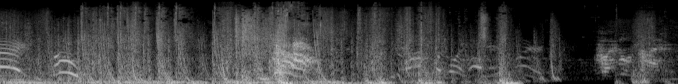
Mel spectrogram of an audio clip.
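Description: Sustained gunfire and shotgun blasts from a firefight in the video game Elite Dangerous Odyssey, with dense rapid shots and thuds through most of the stretch before a brief lull and a final burst.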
